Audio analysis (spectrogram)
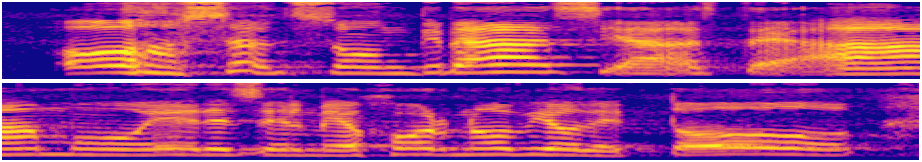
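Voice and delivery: lightly voiced sweet girlfriend; a hint of syrupy mock affection; gushing girlfriend. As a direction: coo thanks to a boyfriend. Acting girlfriend sweetly thanking Samson.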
